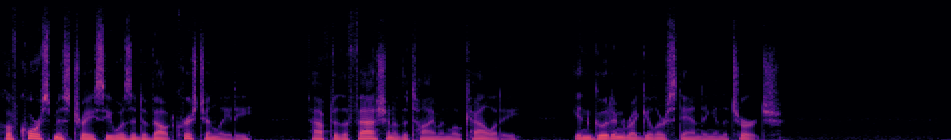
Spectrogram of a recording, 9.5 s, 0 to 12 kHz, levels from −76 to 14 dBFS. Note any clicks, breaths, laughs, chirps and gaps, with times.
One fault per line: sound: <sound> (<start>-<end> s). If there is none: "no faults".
no faults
